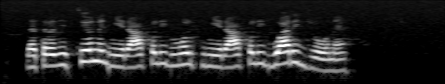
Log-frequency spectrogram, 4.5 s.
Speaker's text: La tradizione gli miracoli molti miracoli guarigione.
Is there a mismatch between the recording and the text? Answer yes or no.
no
